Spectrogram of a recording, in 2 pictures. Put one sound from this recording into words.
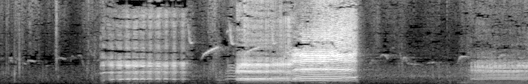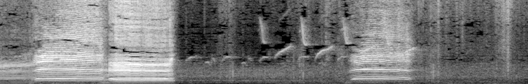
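Sheep bleat close by, again and again.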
